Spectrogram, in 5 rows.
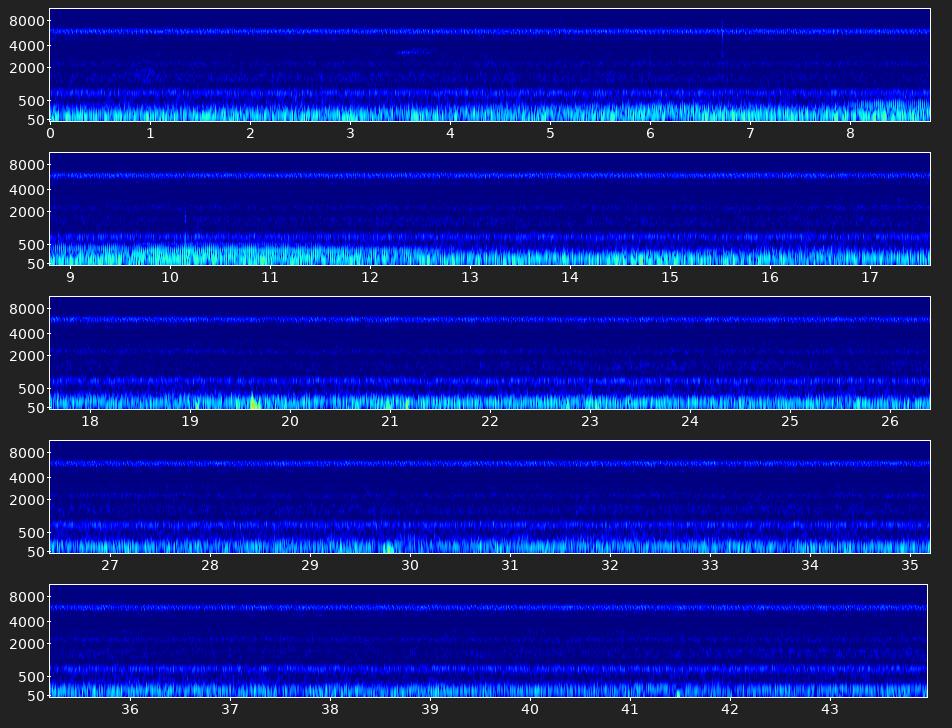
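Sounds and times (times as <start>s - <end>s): faint droning tone: 0.0s - 37.6s
insects chirring: 0.0s - 43.9s
low background rumble: 0.1s - 30.8s.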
